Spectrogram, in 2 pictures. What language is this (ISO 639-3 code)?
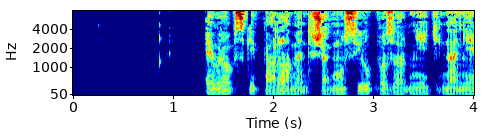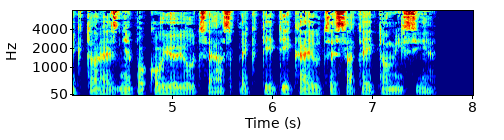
slk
